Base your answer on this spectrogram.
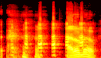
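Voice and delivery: high giggling through the words; laughing. Real, not acted. Laughing at own joke.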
